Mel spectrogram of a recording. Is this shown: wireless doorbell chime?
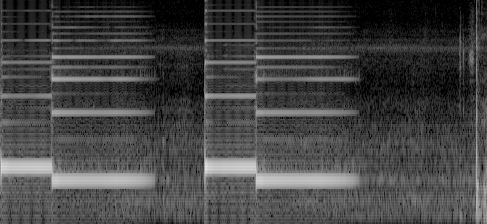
yes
